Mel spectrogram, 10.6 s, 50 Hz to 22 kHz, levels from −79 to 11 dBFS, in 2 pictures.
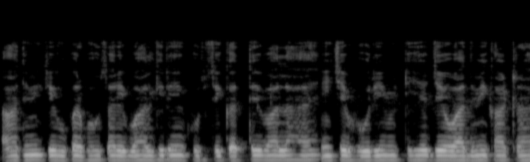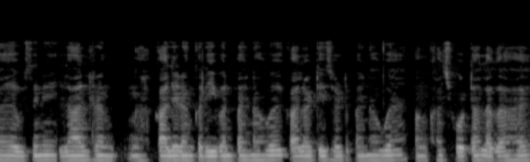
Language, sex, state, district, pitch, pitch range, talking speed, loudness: Hindi, male, Jharkhand, Sahebganj, 110 Hz, 110-115 Hz, 230 wpm, -26 LUFS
